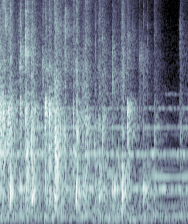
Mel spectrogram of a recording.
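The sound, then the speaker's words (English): An audience breaks into steady clapping, many hands slapping together in a brisk, crackling patter at moderate volume, with no voices, before the applause tapers off and fades out. “Yeah, it deserves an applause.”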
